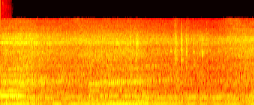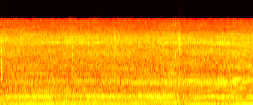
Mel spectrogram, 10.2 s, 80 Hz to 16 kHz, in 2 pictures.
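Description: Ferrari 430 Scuderia Spider 16M's V8 running at low revs as the car rolls past, its pitch holding and dipping with small throttle changes, then rising about nine seconds in as it pulls away.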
